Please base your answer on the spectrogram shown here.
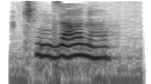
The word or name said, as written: Cinzano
